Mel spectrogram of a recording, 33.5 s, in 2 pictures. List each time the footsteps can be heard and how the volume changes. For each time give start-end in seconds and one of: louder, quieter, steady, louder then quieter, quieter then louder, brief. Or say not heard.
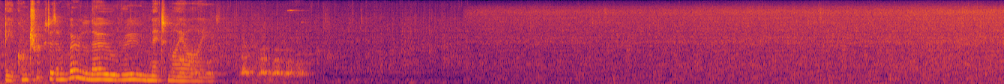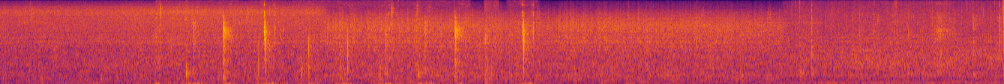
19.3-25.7 quieter then louder.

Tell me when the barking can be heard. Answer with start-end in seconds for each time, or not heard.
2.8-5.1.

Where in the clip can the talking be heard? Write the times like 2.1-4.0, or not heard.
0.0-3.6.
